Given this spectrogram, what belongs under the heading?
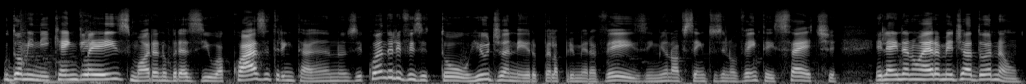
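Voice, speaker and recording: A woman from Brazil hosting a podcast, reading a clear scripted introduction and then asking her guest questions, hesitating a little as she phrases them. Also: on the low side, expressive, fairly quick, fairly bright tone, dry recording, soft background music. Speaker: podcast host and interviewer.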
